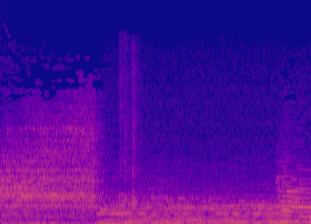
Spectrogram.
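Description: Bowed viola holding long, steady notes, played through reverb effects. A hiss sits under the notes and dies away under a second in.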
